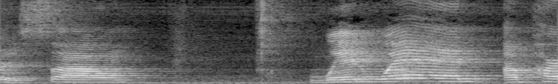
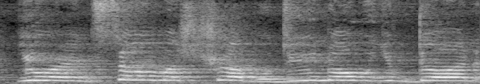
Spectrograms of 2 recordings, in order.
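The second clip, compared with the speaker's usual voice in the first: higher, louder mock telling-off; alarmed, pitched-up reprimand; acted scolding; 5 semitones higher, 5 dB louder than usual. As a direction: scold someone in big trouble. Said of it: "basically they're like".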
